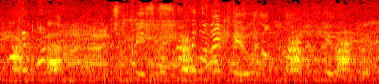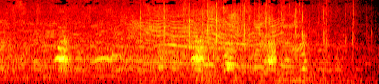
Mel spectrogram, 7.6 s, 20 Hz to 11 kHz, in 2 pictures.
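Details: Eddie, a Pembroke Welsh Corgi, at his first outdoor agility show, held with the Shire Horse Show at the East of England showground on 21 March 2010; short barks about once a second under a public-address announcer and crowd chatter.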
